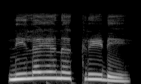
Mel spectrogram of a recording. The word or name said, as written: ನಿಲಯನಕ್ರೀಡೆ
